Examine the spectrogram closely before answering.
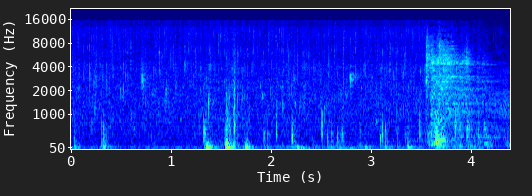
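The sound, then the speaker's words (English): Rain patters steadily outside, scattered drops tapping irregularly against a surface, with a brief louder wash of rainfall near the end; no one speaks. “I'm sure the rain will wash those chunks out of your clothes in no time.”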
